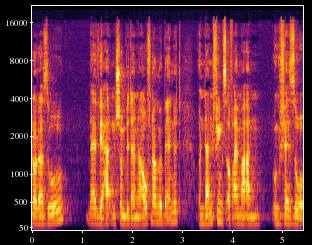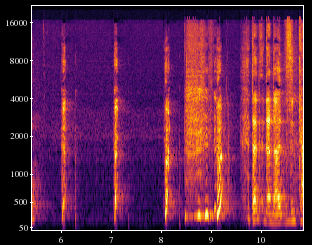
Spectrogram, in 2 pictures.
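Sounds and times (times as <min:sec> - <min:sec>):
speech: 0:00.0 - 0:06.2, 0:09.8 - 0:10.8
hard hiccups: 0:06.0 - 0:06.4, 0:07.0 - 0:08.5.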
